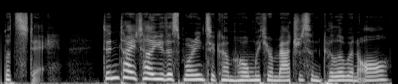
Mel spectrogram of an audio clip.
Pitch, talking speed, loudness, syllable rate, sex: 215 Hz, 270 wpm, -17 LUFS, 6.4 syllables/s, female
